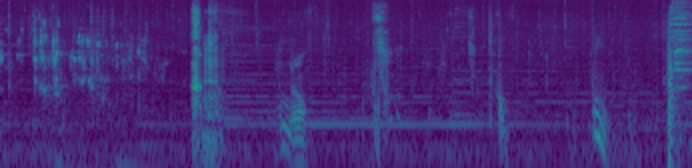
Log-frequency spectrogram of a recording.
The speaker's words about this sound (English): Now, why don't we have a drink to celebrate? Come, pour me a glass of wine. As you wish.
